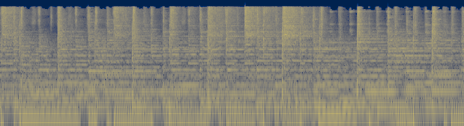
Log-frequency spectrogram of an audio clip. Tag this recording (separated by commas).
Music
